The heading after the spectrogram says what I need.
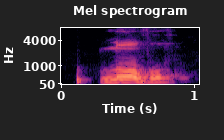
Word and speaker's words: Louisville: andre is in louisville louisville that's how they say it louisville so you just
